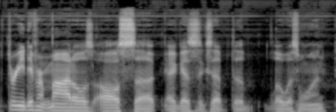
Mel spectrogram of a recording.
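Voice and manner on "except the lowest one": ordinary delivery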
